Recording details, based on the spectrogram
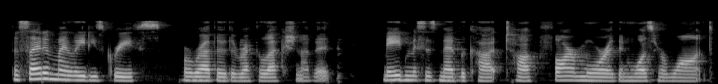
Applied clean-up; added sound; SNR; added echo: neural mask model DeepFilterNet 3.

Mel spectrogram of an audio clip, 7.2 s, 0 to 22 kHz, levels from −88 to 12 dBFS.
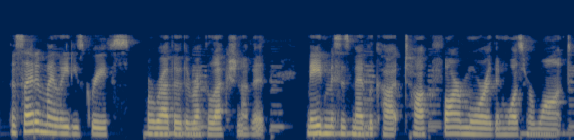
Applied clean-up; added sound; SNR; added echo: classical method spectral subtraction.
